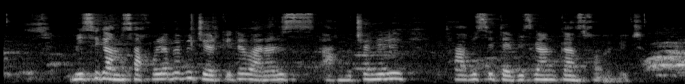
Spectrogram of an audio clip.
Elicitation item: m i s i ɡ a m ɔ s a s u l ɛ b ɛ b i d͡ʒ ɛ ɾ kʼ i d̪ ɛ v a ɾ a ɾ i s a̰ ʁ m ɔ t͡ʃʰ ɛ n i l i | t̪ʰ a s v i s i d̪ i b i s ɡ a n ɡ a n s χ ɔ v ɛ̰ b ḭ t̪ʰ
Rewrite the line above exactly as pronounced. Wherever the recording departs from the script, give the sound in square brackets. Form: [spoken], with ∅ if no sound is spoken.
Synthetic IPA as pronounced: m i s i ɡ a m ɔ s a [χ] u l ɛ b ɛ b i d͡ʒ ɛ ɾ kʼ i d̪ ɛ v a ɾ a ɾ i s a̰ ʁ m ɔ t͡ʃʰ ɛ n i l i | t̪ʰ a [∅] v i s i d̪ [ɛ] b i s ɡ a n ɡ a n s χ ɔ v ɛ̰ b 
